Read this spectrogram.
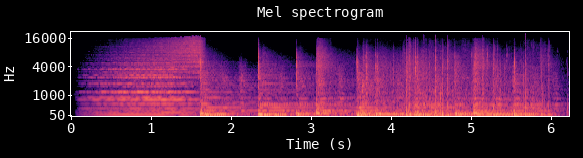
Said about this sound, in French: Voilà, avec les feux d'artifice derrière, évidemment, euh, c'est la bande, euh, c'est la, bande son euh, sans les, sans les paroles. C'est la, bande instrumentale.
